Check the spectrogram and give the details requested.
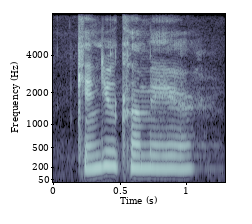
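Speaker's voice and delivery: very high-pitched woman's voice. Retelling how his wife called him upstairs: imitating wife's voice. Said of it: "I'm always doing your voice on this".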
